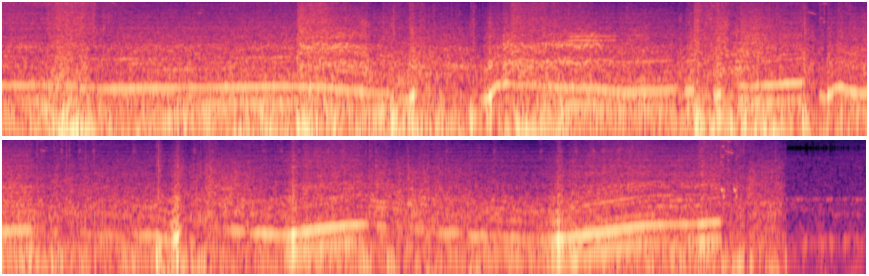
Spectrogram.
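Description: A sports car engine roars at high revs, rising and falling as gears shift.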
